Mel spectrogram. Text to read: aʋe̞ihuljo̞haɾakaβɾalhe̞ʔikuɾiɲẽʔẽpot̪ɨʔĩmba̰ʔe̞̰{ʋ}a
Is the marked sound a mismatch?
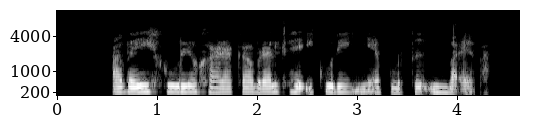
no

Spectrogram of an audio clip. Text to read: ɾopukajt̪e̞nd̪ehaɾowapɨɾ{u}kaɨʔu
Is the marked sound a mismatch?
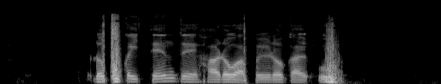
yes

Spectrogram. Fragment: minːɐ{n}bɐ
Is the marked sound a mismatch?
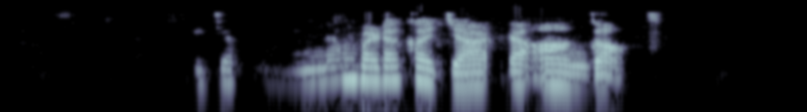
yes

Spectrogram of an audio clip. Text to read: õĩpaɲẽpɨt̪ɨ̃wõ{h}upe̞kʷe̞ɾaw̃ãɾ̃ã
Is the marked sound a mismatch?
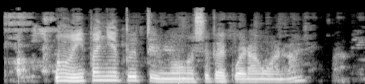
yes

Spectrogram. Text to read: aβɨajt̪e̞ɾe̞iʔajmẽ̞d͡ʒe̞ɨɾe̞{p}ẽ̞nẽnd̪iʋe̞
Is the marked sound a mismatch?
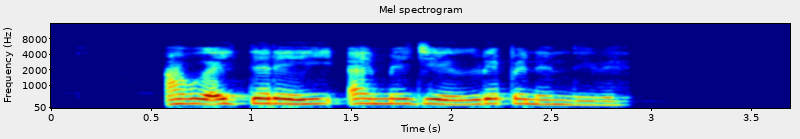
no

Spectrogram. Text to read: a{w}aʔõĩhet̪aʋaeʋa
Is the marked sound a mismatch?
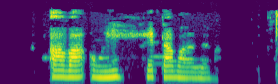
yes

